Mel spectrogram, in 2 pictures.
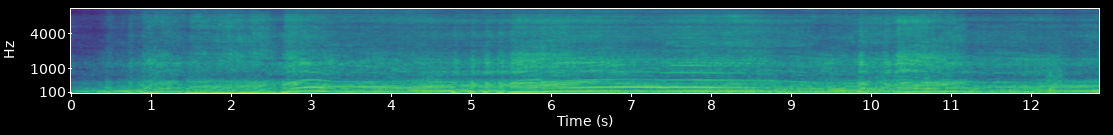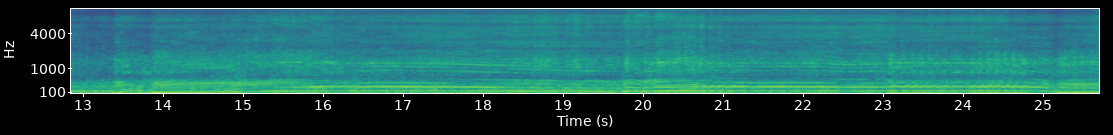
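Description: A Honda Start 160 motorcycle engine revs repeatedly, its pitch rising and falling in long sweeps over a loud continuous roar, close and sustained throughout with no talk.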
